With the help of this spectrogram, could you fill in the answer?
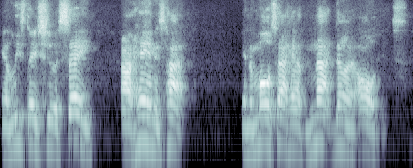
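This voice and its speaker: A man on a discussion panel reading scripture aloud in a careful, measured way. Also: fairly high pitch.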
